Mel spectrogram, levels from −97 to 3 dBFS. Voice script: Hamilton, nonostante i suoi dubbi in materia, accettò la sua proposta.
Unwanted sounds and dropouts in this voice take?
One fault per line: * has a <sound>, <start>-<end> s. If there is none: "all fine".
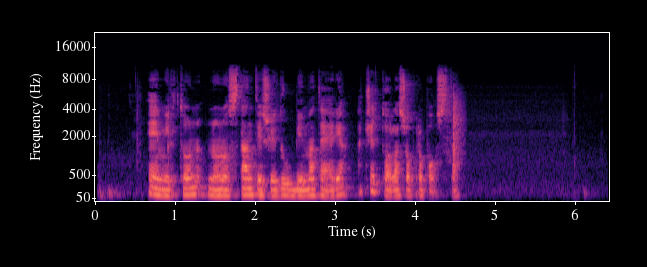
all fine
